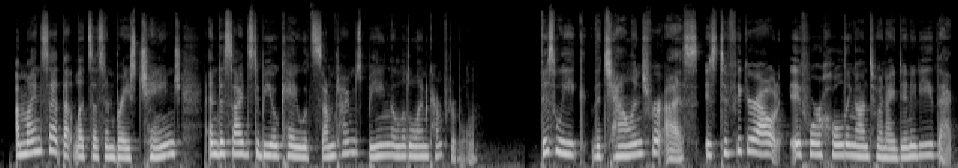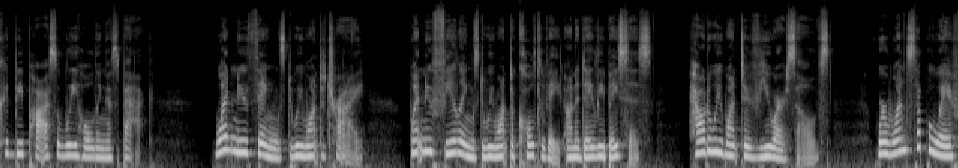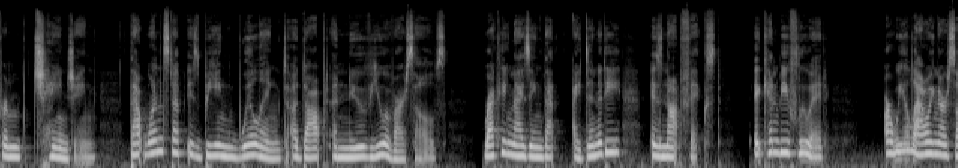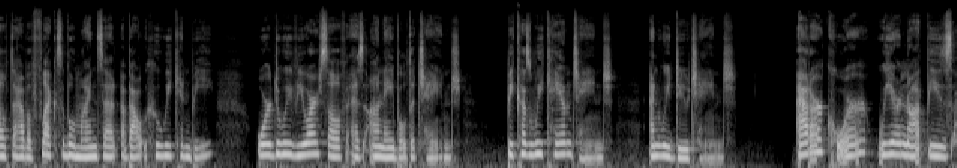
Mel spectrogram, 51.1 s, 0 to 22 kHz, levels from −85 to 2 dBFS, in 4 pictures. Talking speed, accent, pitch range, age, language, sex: 160 wpm, American, 195-245 Hz, 20-39, English, female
